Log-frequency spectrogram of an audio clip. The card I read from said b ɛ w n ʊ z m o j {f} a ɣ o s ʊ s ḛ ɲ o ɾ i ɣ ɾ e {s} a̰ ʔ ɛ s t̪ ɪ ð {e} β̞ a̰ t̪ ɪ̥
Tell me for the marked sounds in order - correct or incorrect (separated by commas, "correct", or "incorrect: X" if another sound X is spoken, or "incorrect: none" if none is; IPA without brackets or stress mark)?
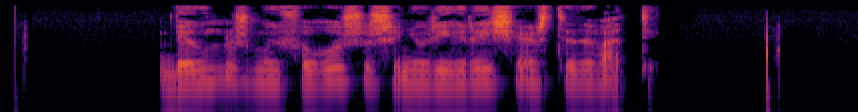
correct, incorrect: ʃ, correct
